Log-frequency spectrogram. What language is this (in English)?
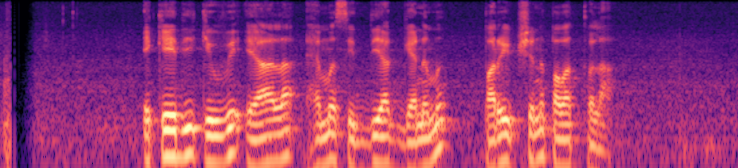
Sinhala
